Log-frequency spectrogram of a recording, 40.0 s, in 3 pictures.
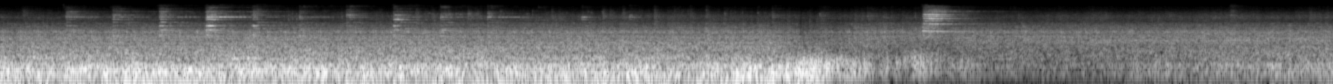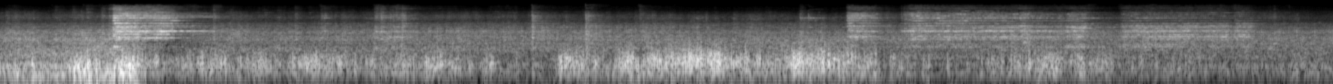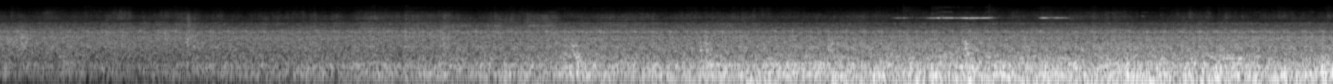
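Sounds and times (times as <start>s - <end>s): freight train rumbling and clacking: 0.0s - 39.9s
metal wheel squeal: 14.5s - 15.6s, 21.8s - 26.0s, 35.6s - 37.4s.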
